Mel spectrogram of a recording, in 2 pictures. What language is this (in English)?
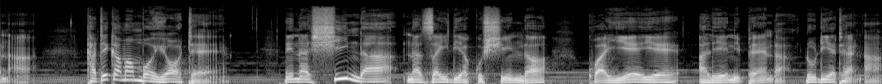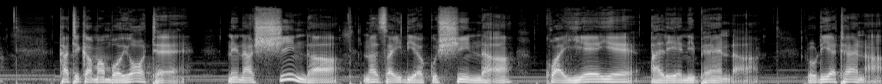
Swahili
